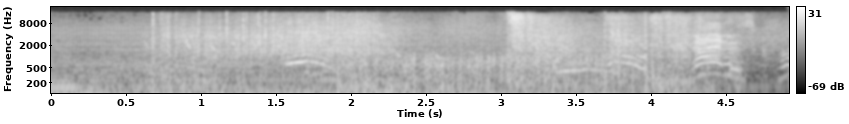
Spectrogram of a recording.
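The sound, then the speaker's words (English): A fierce chemical reaction releasing tremendous heat roars and crackles loudly and continuously as it liquefies metal, a dense rushing blaze, with short excited voices calling out over it. “It releases a tremendous amount of heat. Oh no, the GoPro! Liquefying metal.”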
